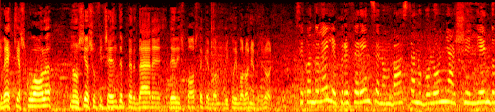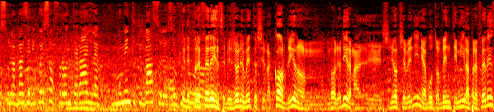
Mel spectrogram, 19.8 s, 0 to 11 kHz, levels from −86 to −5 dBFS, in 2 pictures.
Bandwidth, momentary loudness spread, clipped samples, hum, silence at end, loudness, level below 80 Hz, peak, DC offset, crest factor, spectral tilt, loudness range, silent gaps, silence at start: 11 kHz; 9 LU; under 0.1%; none; 0 s; -22 LUFS; -40 dBFS; -4 dBFS; under 0.1%; 18 dB; -6 dB/octave; 4 LU; none; 0 s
